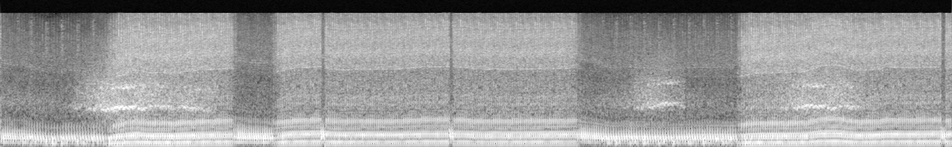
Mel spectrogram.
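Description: Tyres screech on the road.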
